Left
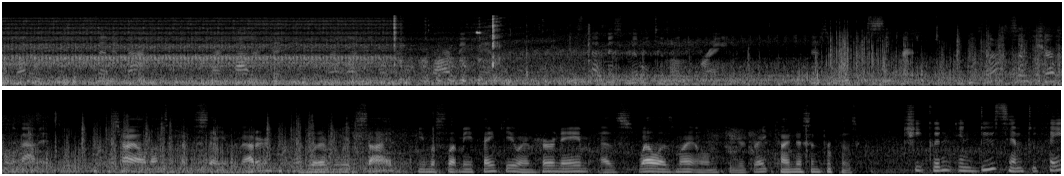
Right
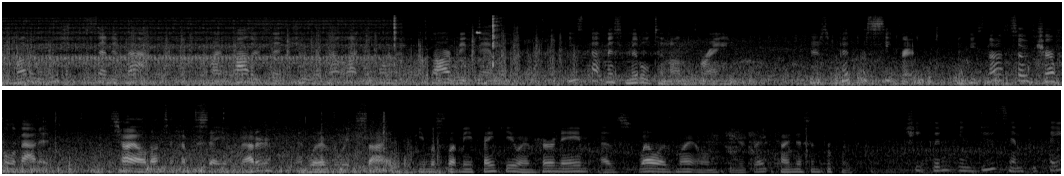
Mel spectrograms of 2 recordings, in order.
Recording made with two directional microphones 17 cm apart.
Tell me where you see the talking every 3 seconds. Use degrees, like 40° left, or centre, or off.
20° right, 20° right, 20° right, 10° right, 10° left, 40° left, 60° left.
